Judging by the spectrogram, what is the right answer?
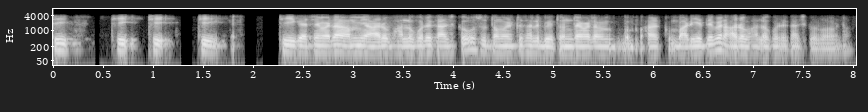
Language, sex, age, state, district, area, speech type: Bengali, male, 30-45, West Bengal, Purba Medinipur, rural, conversation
